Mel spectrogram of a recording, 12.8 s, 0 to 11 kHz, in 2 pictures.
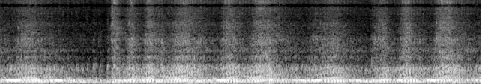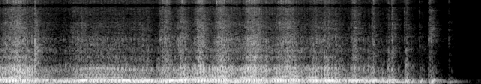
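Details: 1966 Chevelle small-block V8, first start after sitting: a loping, stumbling beat with dropped firing pulses, not firing on all cylinders; three plug wires were on wrong, timing only eyeballed, and a broken carburetor bolt may leak air.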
